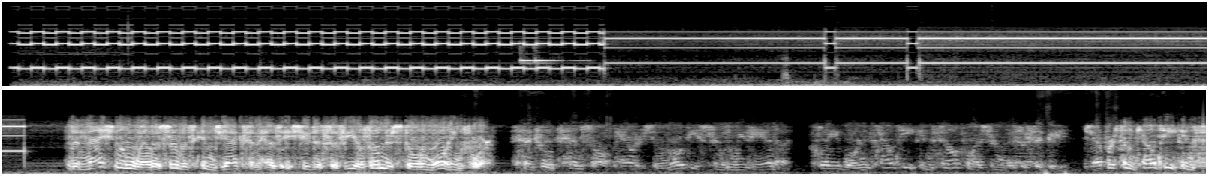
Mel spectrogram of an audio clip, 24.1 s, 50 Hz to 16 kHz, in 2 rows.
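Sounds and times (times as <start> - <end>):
steady high alarm tone: 0.1 - 12.4
warbling electronic alarm tone: 0.1 - 12.4.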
